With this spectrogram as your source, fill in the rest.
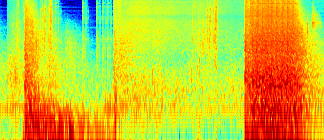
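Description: AK rifle fire in the Counter-Strike video game: two loud, sharp automatic bursts, the first about two seconds long and the second just over one second, separated by quieter background noise.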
